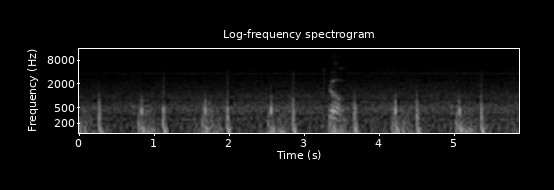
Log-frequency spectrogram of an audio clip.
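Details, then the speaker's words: Child with aortic valve stenosis: regular rhythm near 70/min with a sharp systolic ejection click early in systole at the apex and/or left lower sternal border, plus a systolic ejection murmur at the base transmitted to the neck vessels. "so what you will hear is a systolic ejection click at the apex and or the left lower sternal border and a systolic ejection murmur at the base with transmission to the next vessel"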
